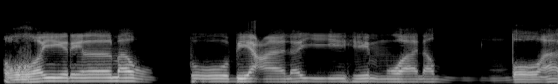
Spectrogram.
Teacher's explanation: Jadi huruf dhad ini punya sifat rakhwa dan istitalah ya. Jadi gampangnya kita tempelkan mulai dari pangkalisan kita terus sampai dia di makhrajnya huruf lam.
